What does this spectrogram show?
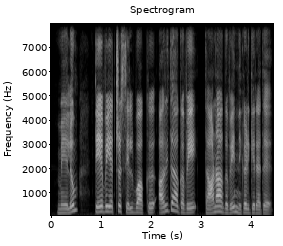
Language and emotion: Tamil, neutral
